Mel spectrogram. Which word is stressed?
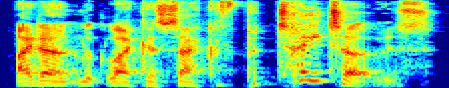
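potatoes. The stress falls on the word potatoes. It might look like a sack of something else. "but I might look like a sack of something else"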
